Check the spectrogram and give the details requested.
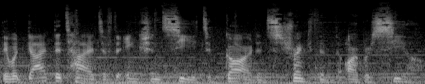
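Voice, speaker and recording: A man playing a calm, reserved guide in a game cutscene, solemn and terse as he recites lore. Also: mid-range voice, moderate pace, loud music behind the voice, natural voice. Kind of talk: video game cutscene acting.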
